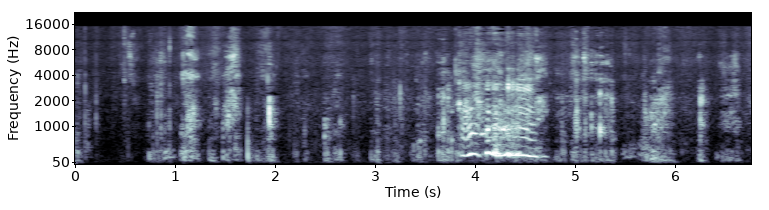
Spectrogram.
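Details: Frustrated bulldog hunting for her ball under bed covers indoors, giving repeated short guttural grumbles and huffs that swell into a longer, louder strained growl before breaking into snuffly bursts again.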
